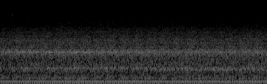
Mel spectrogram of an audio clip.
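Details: 2018 Dodge Ram Laramie 3.0 L diesel, after restoring the TCM power supply (code U0101), running with no transmission codes: steady even idle, constant low drone, no knocks or misses; normal idle.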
